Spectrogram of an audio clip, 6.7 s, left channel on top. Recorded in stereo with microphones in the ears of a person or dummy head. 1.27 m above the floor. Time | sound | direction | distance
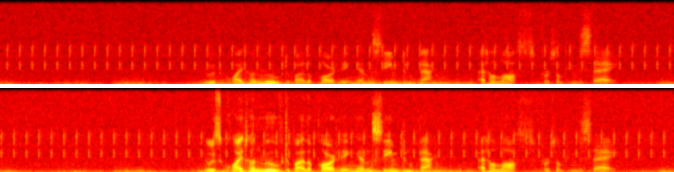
2.0 | a man speaking | 85° right | ?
